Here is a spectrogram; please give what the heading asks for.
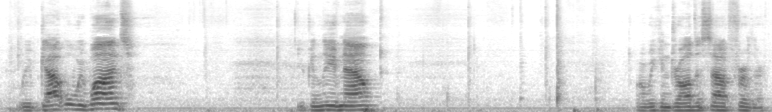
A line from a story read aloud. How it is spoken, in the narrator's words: The samurai chick just yells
